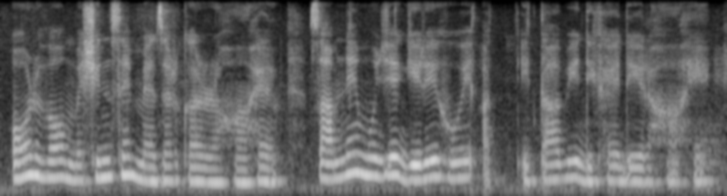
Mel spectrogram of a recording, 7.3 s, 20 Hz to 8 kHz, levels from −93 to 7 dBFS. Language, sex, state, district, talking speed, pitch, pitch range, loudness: Hindi, female, Arunachal Pradesh, Longding, 150 wpm, 185 Hz, 170-215 Hz, -18 LUFS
